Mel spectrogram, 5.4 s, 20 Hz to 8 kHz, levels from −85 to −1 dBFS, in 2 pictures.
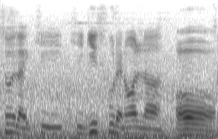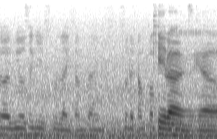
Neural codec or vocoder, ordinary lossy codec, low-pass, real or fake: none; none; 7.2 kHz; real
